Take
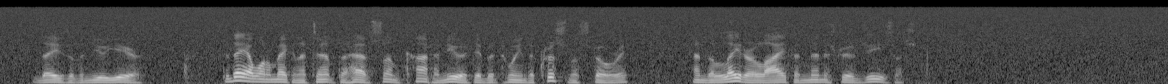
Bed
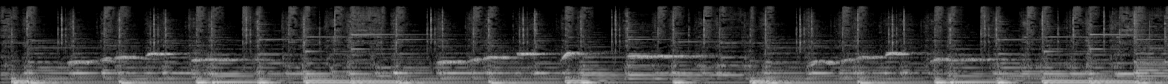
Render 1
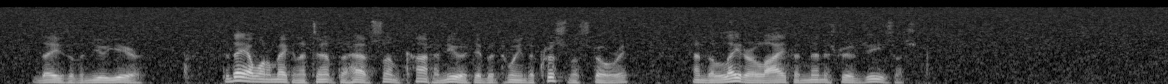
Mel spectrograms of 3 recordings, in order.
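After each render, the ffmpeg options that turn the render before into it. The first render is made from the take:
-af "afftdn=nr=11:nf=-33"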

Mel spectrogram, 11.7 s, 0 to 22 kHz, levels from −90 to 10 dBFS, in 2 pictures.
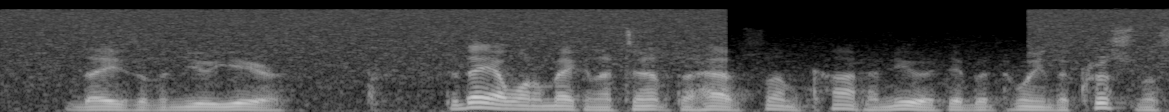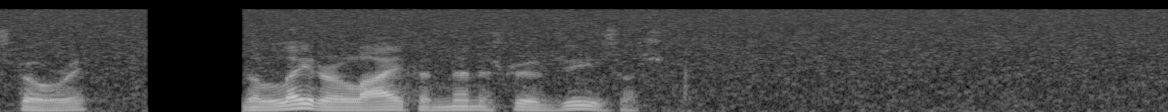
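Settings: -filter_complex "[0:a]asettb=1/sr,asplit=3[s0][s1][s2];[s0]atrim=end=1.724[s3];[s1]atrim=start=1.72:end=3.01,asetpts=PTS-STARTPTS,afade=t=in:d=0.004:c=qsin,afade=t=out:st=1.286:d=0.004:c=qsin,bandreject=f=820:w=6.9[s4];[s2]atrim=start=3.006[s5];[s3][s4]acrossfade=d=0.004:c1=hsin:c2=qsin[s6];[s6][s5]acrossfade=d=0.004:c1=qsin:c2=hsin,asettb=1/sr,asplit=3[s7][s8][s9];[s7]atrim=end=3.634[s10];[s8]atrim=start=3.63:end=5.14,asetpts=PTS-STARTPTS,afade=t=in:d=0.004:c=qsin,afade=t=out:st=1.506:d=0.004:c=qsin,lowpass=1000[s11];[s9]atrim=start=5.136[s12];[s10][s11]acrossfade=d=0.004:c1=hsin:c2=qsin[s13];[s13][s12]acrossfade=d=0.004:c1=qsin:c2=hsin,asplit=3[s14][s15][s16];[s14]atrim=end=6.58,asetpts=PTS-STARTPTS,afade=t=out:st=6.576:d=0.004:c=hsin[s17];[s15]atrim=start=6.58:end=7.06,asetpts=PTS-STARTPTS,volume=0[s18];[s16]atrim=start=7.06,asetpts=PTS-STARTPTS,afade=t=in:d=0.004:c=hsin[s19];[s17][s18][s19]concat=n=3:v=0:a=1"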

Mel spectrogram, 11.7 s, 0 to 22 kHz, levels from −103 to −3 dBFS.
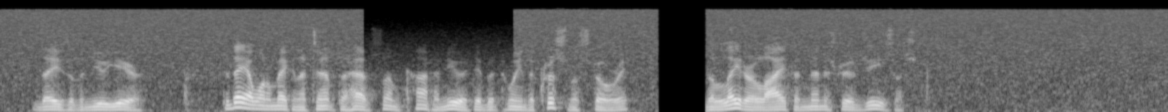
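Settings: -af anull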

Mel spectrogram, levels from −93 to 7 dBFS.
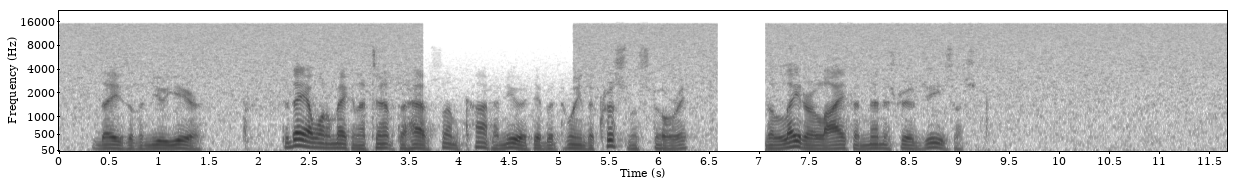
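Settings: -filter_complex "[0:a]asettb=1/sr,asplit=3[s0][s1][s2];[s0]atrim=end=5.584[s3];[s1]atrim=start=5.58:end=6.03,asetpts=PTS-STARTPTS,afade=t=in:d=0.004:c=qsin,afade=t=out:st=0.446:d=0.004:c=qsin,acrossover=split=290|3000[s4][s5][s6];[s5]acompressor=threshold=0.02:ratio=6:attack=3.2:release=140:knee=2.83:detection=peak[s7];[s4][s7][s6]amix=inputs=3:normalize=0[s8];[s2]atrim=start=6.026[s9];[s3][s8]acrossfade=d=0.004:c1=hsin:c2=qsin[s10];[s10][s9]acrossfade=d=0.004:c1=qsin:c2=hsin"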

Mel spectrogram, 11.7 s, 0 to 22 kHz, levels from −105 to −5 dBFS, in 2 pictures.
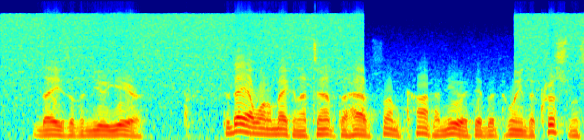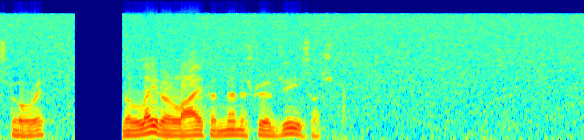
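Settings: -af "asoftclip=type=tanh:threshold=0.224"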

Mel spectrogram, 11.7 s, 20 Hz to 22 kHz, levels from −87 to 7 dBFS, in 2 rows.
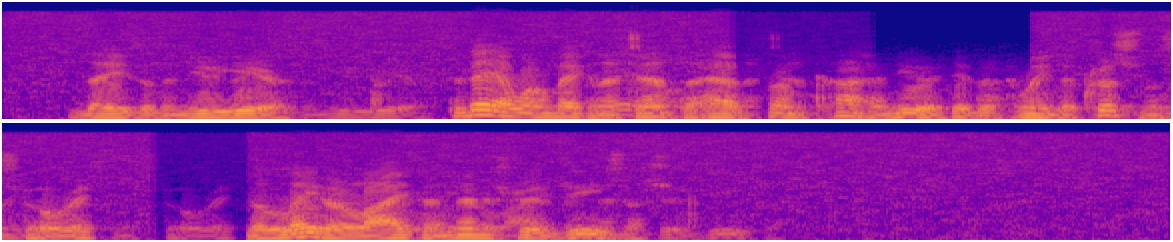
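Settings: -filter_complex "[0:a]asplit=2[s0][s1];[s1]adelay=28,volume=0.668[s2];[s0][s2]amix=inputs=2:normalize=0,aecho=1:1:703:0.188"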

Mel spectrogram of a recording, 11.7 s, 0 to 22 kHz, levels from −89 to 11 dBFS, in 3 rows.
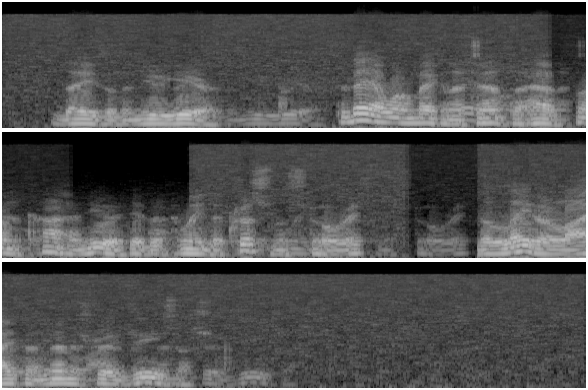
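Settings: -af "volume=0.891"

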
